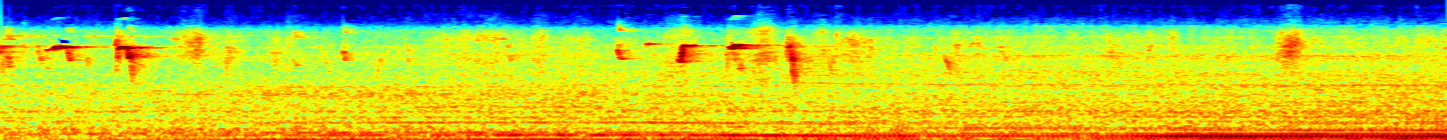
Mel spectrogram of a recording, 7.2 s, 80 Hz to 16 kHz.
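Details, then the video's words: Fantails fighting noisily at an arbour on 4 April 2023 give thin, very high chip notes in quick pairs, two bursts a few seconds apart, over a steady low rumble of distant traffic. "นกอีแพรดตีกันสนั่นซุ้ม มีเสียงนกร้องด้วย"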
